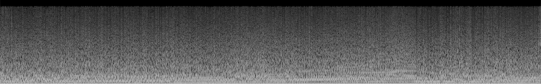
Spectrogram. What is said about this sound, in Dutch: De twee laatste standen. Waardoor motor extra lekker doorkomt uit de box of zo, maar gewoon lekker echt ouderwets motorgeluid.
